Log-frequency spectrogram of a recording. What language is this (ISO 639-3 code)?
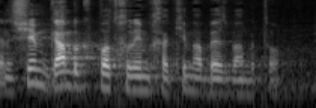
heb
